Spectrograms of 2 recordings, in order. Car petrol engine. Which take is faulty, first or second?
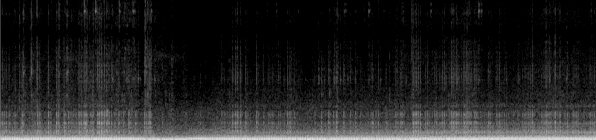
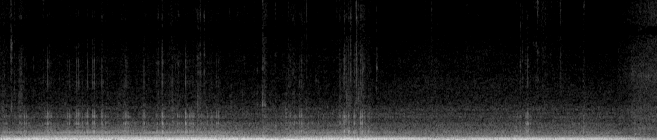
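first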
